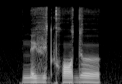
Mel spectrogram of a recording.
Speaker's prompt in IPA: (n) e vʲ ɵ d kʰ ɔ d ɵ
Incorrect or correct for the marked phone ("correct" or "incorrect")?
correct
